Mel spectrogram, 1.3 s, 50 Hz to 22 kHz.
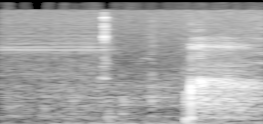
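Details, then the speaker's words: New 12V submersible water pump with microswitch tap, briefly run dry when tap switched on: click then short, steady, fairly high motor whir starting cleanly; pump working normally. "pump's working which is great"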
